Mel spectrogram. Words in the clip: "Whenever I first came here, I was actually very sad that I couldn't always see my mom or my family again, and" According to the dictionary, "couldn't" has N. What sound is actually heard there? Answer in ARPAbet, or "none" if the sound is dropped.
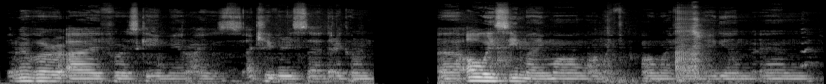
none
